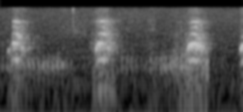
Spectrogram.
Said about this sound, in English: Someone has a vicious dog, I can tell. Hear it? Yes. Oh, he's a doll. I know. Grouchy.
